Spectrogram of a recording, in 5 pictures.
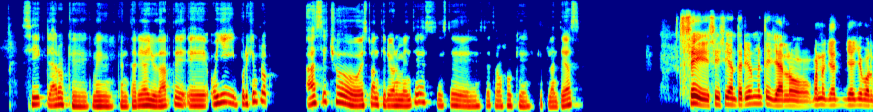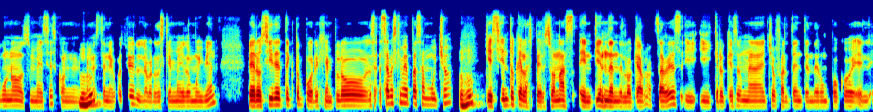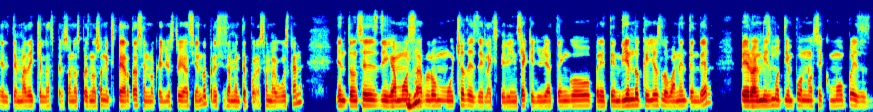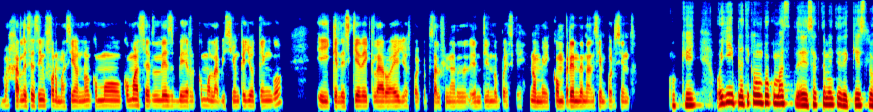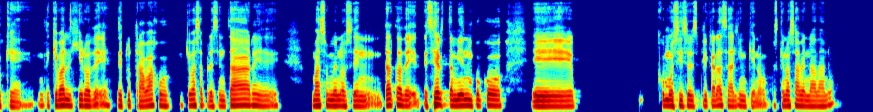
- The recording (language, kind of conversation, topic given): Spanish, advice, ¿Cómo puedo organizar mis ideas antes de una presentación?
- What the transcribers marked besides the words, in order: laughing while speaking: "entienden"; laughing while speaking: "de ser"; other noise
